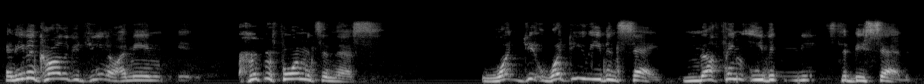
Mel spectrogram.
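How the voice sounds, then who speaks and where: A man co-hosting a casual movie review, telling behind-the-scenes stories in an animated way. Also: high-pitched, moderate pace, slightly rough, dull audio. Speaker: podcast co-host.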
